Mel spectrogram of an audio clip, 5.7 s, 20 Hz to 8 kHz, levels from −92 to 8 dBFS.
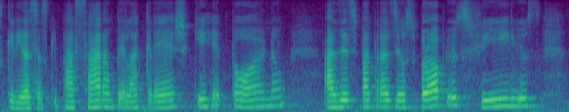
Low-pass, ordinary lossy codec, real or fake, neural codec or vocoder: none; none; real; none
